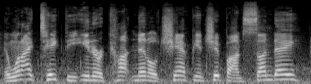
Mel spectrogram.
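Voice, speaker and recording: A man's voice: sits high, fairly quick, fairly bright tone, a little hiss or hum. A man playing a vain, dismissive, self-serving wrestler in scripted video game dialogue. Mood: boastful. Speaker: professional wrestler.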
